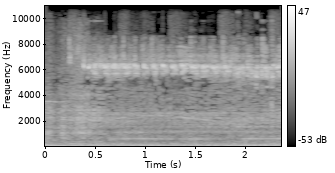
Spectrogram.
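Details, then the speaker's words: Car running with a steady, piercing high-pitched squeal from the accessory belts, which may be dirty or wrongly fitted. "las bandas de distribución del auto bandas de accesorios. A veces las bandas están sucias, también puede ser que están mal armadas o armaron mal la banda y por eso empieza a rechinar y hacer un sonido constante mientras el auto está funcionando"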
